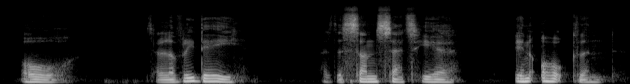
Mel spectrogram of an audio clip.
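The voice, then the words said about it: Put-on Welsh accent. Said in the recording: “I'll do it in a Welsh accent again.”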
